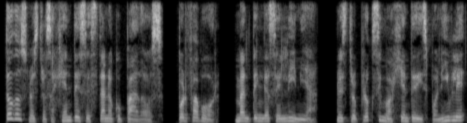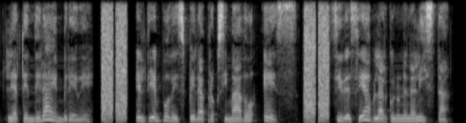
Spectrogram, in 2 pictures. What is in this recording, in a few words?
Spanish IVR; AdvantageIVR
